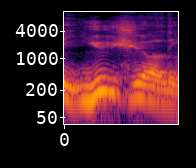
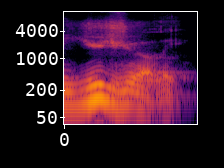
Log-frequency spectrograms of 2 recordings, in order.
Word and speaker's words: usually: 근데 usually 이렇게 돼요. SU를 z라고 하지 않고 그냥 ju라고 해도 돼요. 그래서 usually 한 거죠.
